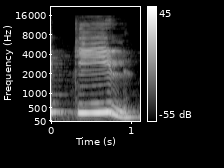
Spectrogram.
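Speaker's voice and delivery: कील with the ई stretched long; long ee in kīl. Shown as a demonstration. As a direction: draw out the vowel in कील. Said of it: "खींच के बोल रहे हैं ना".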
